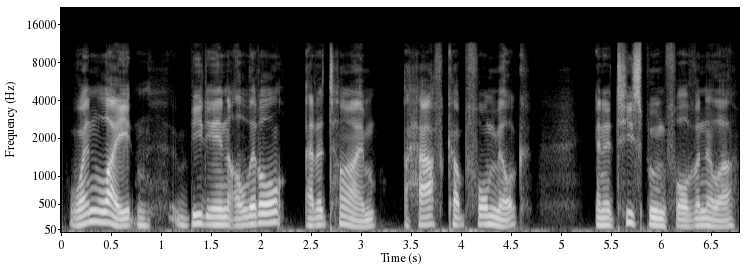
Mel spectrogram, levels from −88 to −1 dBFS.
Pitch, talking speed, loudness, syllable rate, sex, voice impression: 135 Hz, 150 wpm, -19 LUFS, 4.5 syllables/s, male, masculine, adult-like, slightly refreshing, slightly friendly, kind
